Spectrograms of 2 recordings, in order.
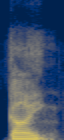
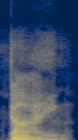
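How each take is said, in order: First: The vowel is long with high pitch. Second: The vowel is long and level. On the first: "And high tone" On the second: "long vowel"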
